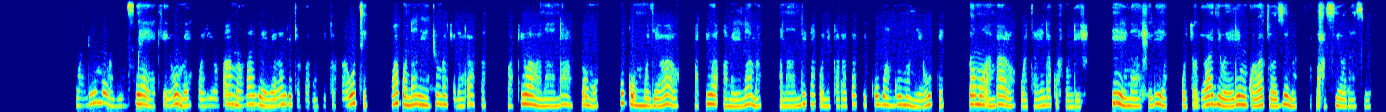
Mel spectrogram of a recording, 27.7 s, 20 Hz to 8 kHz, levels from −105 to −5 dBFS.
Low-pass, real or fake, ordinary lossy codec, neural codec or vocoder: 7.2 kHz; real; Opus, 32 kbps; none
